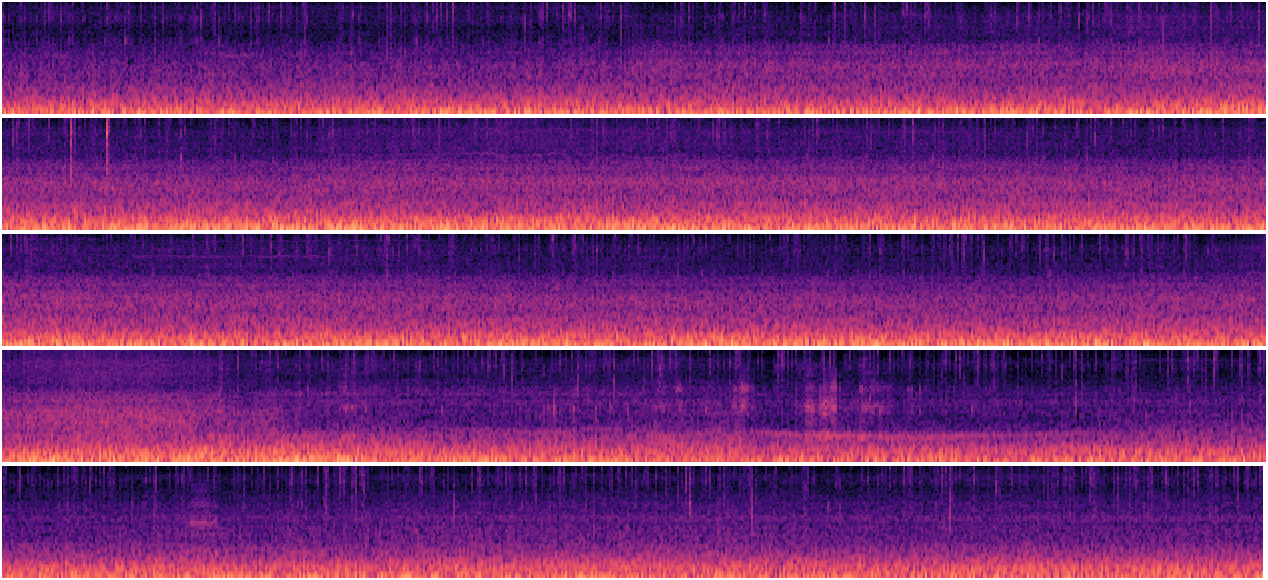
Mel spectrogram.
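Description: Wind rushing over an action camera's microphone as a tandem paraglider flies: a loud, steady low rumble of airflow. A brief surge about twenty seconds in, after which it settles a little quieter.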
